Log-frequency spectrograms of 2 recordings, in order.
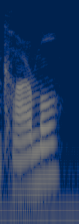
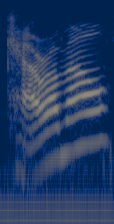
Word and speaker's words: caramel: I'd like it in caramel. Oh, the caramel? Yeah, that's what I said, Tina. Actually, you said caramel when it's pronounced caramel.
